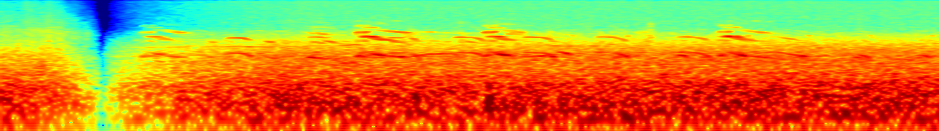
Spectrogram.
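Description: Birds calling over and over in short, quick, chirping notes, over a steady low rush of wind and sea.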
